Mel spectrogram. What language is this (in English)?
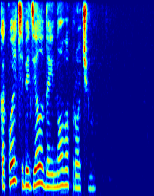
Russian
